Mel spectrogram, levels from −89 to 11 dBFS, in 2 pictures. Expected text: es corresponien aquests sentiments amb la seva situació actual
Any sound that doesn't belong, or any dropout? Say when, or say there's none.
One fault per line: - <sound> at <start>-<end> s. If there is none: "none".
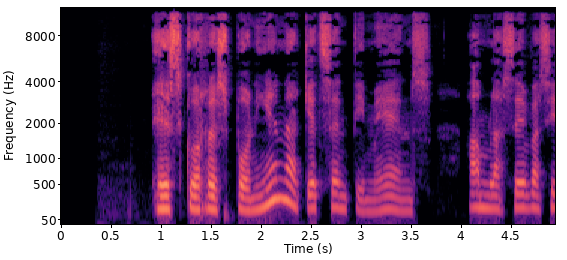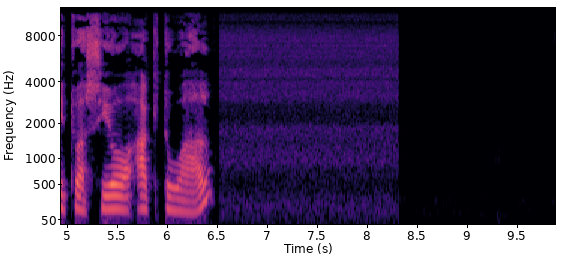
none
